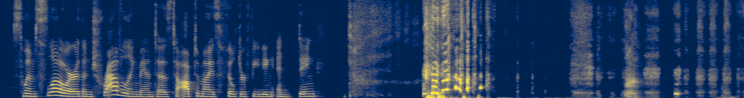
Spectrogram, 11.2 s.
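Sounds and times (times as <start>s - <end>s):
speech: 0.2s - 5.4s
laughter: 6.4s - 7.4s
person snorting: 8.6s - 11.1s.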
